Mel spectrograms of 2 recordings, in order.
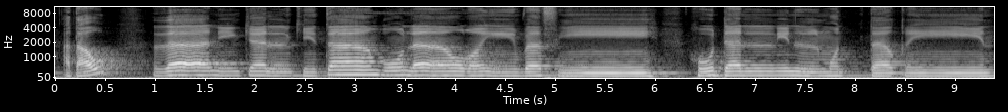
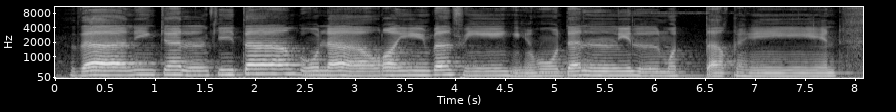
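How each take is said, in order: First: There is a pause right after fihi. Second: It runs straight through with no pause. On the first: The speaker calls it right. "kita berhenti di fi, ya, baru kemudian kita lanjut hudan lil muttaqin" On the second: The speaker calls it wrong. "tidak jarang dibaca semuanya"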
